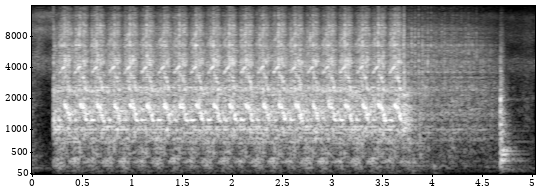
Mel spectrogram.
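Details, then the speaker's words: Kubota L2350 diesel tractor that died from water in the fuel tank, during fuel system bleeding with front injector line open: starter turns it evenly, about three compression beats a second, without firing. "so i'm gonna go over and crank it up and crank it over and see it won't start because those lines are open this front one's the only one that's open"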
